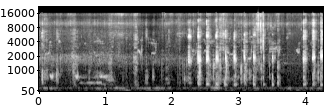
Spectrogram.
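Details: Francolin, locally called teetar, shown as a male with chicks: after a quiet, muffled start, a rapid series of short, sharp, high peeping notes comes about every quarter second, with faint background rustling.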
